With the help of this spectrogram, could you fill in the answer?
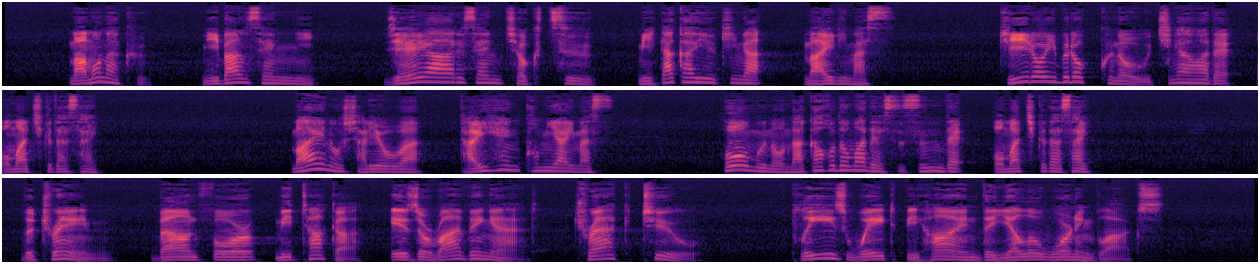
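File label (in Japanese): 接近放送, 男声, 三鷹行 (混雑付帯)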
